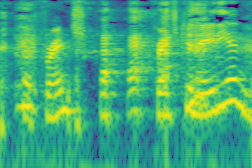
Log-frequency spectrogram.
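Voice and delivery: slow, drawn-out French Canadian voice; French Canadian mocked by his friend, slow and drawn out. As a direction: stretch out "French Canadian" like a Quebecer. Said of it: "your French Canadian sounds Puerto Rican".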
